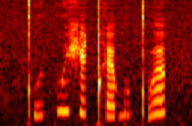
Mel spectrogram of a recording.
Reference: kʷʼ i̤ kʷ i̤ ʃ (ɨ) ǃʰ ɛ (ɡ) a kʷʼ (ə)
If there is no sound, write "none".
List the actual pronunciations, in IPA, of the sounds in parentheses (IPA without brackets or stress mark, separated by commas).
ɛ, ɡʷ, ə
